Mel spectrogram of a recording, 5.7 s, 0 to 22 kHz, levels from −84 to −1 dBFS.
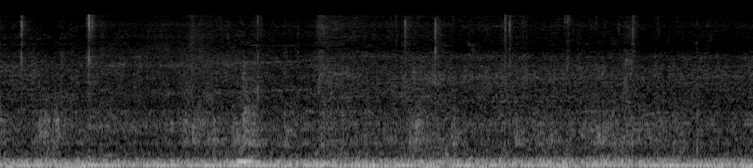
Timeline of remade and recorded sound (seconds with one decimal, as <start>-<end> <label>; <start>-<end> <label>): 0.0-0.7 recorded; 0.7-1.6 remade; 1.6-5.7 recorded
